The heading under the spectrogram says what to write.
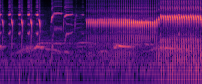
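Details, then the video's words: Bottle-green canary song meant to rile other canaries: quick separate chips and upswept notes, then a steady buzzing trill that jumps higher into a faster rattling roll. "Masteran Kicau Kenari Warna Hijau Botol Suara Tembakan nya Bikin Emosi Kenari Lain"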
